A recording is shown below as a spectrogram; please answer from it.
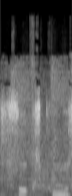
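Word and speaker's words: faux pas: like so far right it's pronounced Fox pause actually slashes law you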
